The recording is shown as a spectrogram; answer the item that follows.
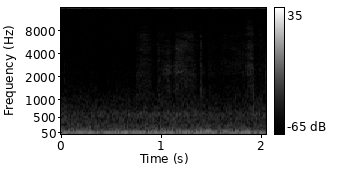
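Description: Pen scratching on paper as a fraction is written on a sheet pinned to a board: a few faint strokes about a second in and again near the end, over a low steady hum.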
